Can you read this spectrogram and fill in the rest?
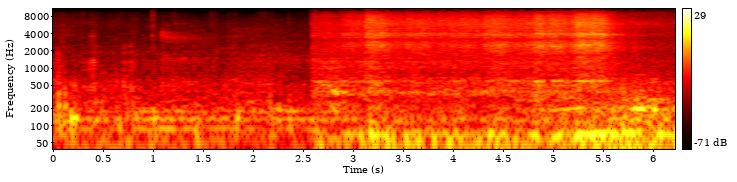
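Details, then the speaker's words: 2014 Dodge Dart 2.4L MultiAir just after a used brick was installed, waiting for oil pressure to build in the brick: the starter churns evenly for seconds without the engine catching; extended cranking with no start, and it later runs rough with suspected spark knock. "It's really trying. Yeah, my fear is just that I'm gonna burn the starter up."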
